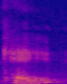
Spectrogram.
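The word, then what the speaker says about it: Kaie: IG page, Senshi Fitness K. That is how you say my name, by the way. It's K-A-I-E. It's a Buddhist spelling.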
